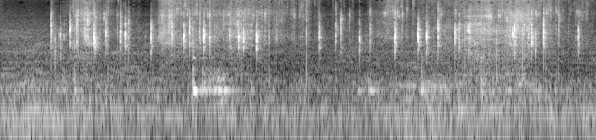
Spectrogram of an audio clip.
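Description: Panch phoron seeds and bay leaves sizzling and crackling in hot ghee and oil in an aluminium kadai, with many small sharp pops. A wooden spatula stirs through the spices in the pan.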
